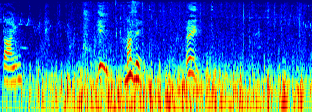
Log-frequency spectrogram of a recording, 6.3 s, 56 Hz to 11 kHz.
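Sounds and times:
speech: 0.0 - 4.2
low rumbling background: 0.0 - 6.2
wind: 0.0 - 6.2
horse hooves clip-clopping: 0.8 - 6.2.

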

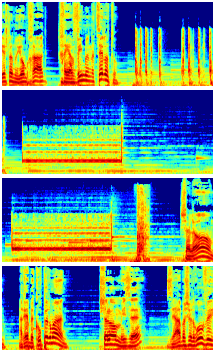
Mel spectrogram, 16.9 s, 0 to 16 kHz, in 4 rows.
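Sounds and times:
speech: 0.0 - 2.4, 12.1 - 14.0, 14.6 - 16.8
telephone ringing with long buzzing rings: 4.6 - 6.7, 8.6 - 10.8.

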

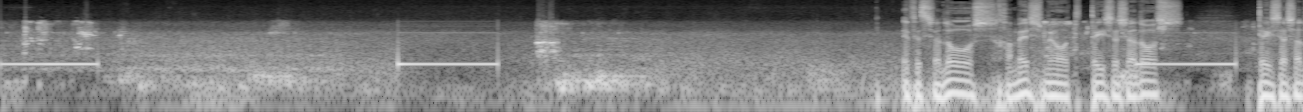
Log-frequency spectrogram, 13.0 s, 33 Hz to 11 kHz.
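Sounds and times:
telephone ringback tones while a long-distance number is called: 0.0 - 1.0, 4.0 - 5.0, 11.3 - 12.4
noisy rumbling background: 0.0 - 13.0
speech: 9.2 - 11.9, 12.6 - 13.0.

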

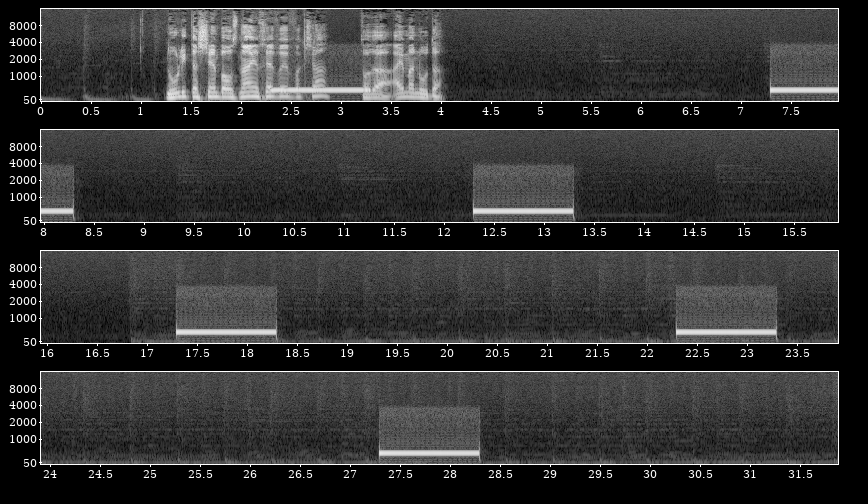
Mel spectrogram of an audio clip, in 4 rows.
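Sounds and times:
speech: 1.2 - 4.1
telephone ringing tone beeps on an outgoing call: 2.2 - 3.4, 7.3 - 8.4, 12.3 - 13.4, 17.3 - 18.3, 22.3 - 23.3, 27.3 - 28.3.

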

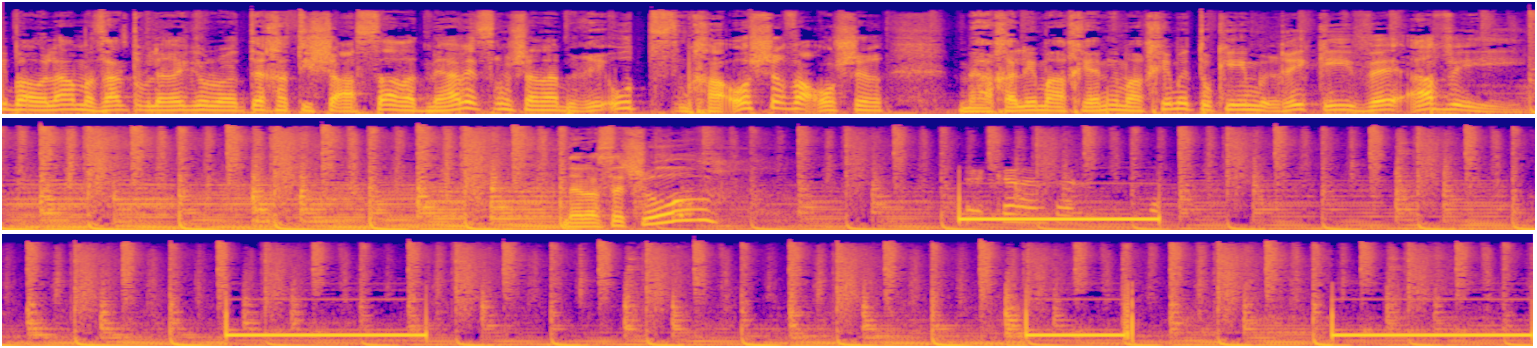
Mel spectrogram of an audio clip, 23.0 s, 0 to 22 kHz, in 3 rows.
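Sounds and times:
speech: 0.0 - 7.8, 10.5 - 11.4, 12.4 - 13.6, 16.5 - 17.5, 20.5 - 21.0
busy rhythmic background: 3.2 - 22.9
phone line ringing tone: 12.4 - 13.5, 16.4 - 17.5, 20.4 - 21.0, 22.0 - 22.9.

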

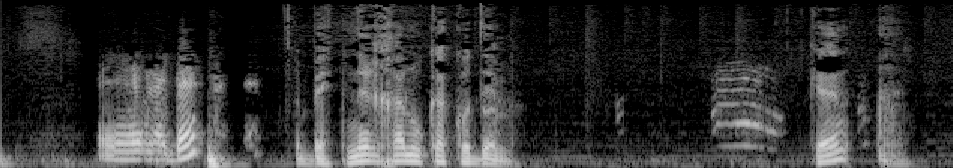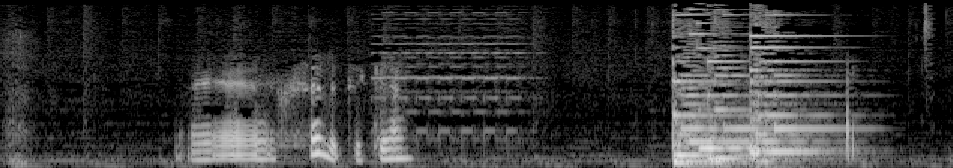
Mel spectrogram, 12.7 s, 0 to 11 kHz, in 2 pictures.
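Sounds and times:
speech: 0.7 - 3.5, 5.4 - 6.1, 7.6 - 9.2
telephone ringing with electronic trill: 9.1 - 9.9, 10.8 - 12.2.

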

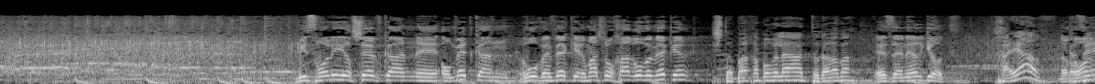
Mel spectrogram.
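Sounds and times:
audience applause at a music competition final: 0.0 - 5.1, 9.0 - 10.9
speech: 3.0 - 10.9.

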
